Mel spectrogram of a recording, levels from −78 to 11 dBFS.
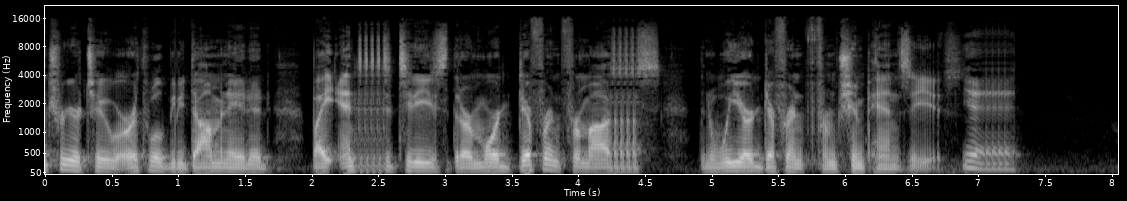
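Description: Repeated buffers stutter through the speech at 0.98, 2.37, 4.27, 5.76 and 7.06 s. Audio arrived late, so the last 46 ms block replayed, which fits a 2048-sample buffer. After "will be" and "than we are different" it repeats once. The others repeat four times, giving hard-edged stutters.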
